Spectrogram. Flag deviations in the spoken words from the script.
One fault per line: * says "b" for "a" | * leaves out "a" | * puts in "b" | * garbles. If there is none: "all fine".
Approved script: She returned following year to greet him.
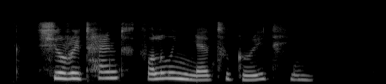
all fine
